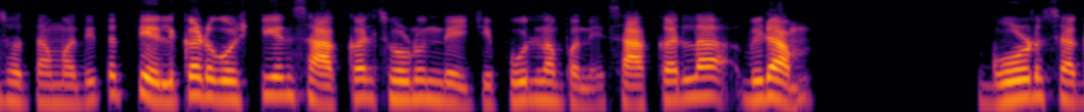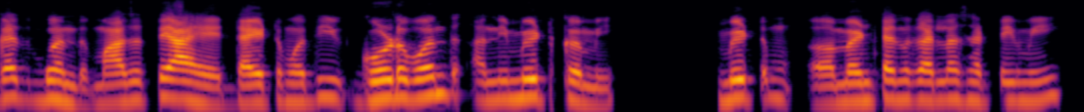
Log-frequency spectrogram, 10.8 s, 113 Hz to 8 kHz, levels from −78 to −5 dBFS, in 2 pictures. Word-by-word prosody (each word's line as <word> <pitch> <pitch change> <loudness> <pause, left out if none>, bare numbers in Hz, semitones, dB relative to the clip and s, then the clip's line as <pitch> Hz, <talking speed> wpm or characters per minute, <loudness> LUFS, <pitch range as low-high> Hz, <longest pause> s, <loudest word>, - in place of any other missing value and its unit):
स्वतःमध्ये 165 0 -7
तर 230 - -2
तेलकट 190 +5 +4
गोष्टी 190 +3 -1
आणि 215 - -1
साखर 195 +2 +3
सोडून 185 0 -3
द्यायची 155 -2 -6
पूर्णपणे. 175 -5 -5
साखरला 185 +6 +2
विराम, 190 +3 +5 0.9
गोड 190 +5 +3
सगळ्यात 190 +1 0
बंद. 180 -6 -1
माझं 165 +3 +1
ते 205 - +3
आहे 175 -5 +7
डायटमध्ये 170 +4 0
गोड 190 +3 +4
बंद 220 +4 +1
आणि 180 +1 -6
मीठ 200 +2 0
कमी. 145 -4 -3 0.6
मीठ 195 +1 +1 0.2
अ, 155 - -3
मेंटेन 175 +3 0
करण्यासाठी 180 -1 -2
मी, 175 +3 -8
180 Hz, 155 wpm, -24 LUFS, 165-195 Hz, 0.9 s, आहे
